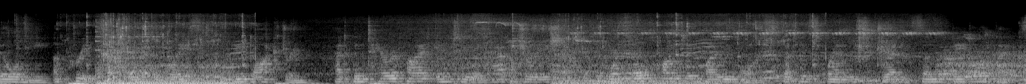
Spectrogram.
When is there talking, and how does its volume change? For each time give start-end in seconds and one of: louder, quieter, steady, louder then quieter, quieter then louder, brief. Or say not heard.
0.0-10.2 steady.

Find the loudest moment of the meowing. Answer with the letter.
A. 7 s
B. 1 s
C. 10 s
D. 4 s
B.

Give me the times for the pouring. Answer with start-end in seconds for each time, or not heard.
0.6-2.6, 6.3-8.3.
